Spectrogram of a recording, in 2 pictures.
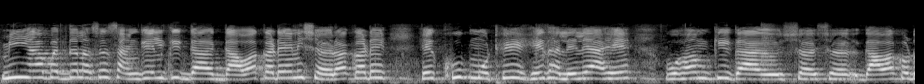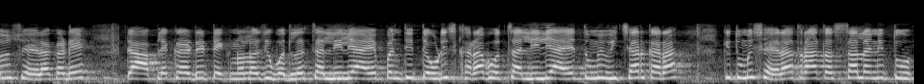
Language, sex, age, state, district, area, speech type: Marathi, male, 60+, Maharashtra, Buldhana, rural, spontaneous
